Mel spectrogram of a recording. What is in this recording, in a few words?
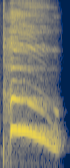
"Puh", shout; Best Service Hyper Dance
